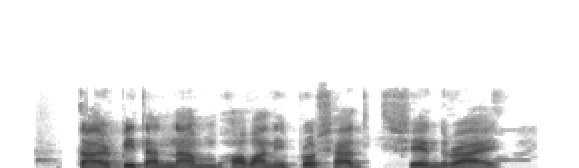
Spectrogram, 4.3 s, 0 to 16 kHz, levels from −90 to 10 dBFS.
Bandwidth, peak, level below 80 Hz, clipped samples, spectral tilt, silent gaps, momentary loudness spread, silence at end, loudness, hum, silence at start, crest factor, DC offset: 7.8 kHz; 0 dBFS; -60 dBFS; under 0.1%; -6.5 dB/octave; 0.48-0.56 s; 4 LU; 0.6 s; -18 LUFS; none; 0.25 s; 18 dB; under 0.1%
